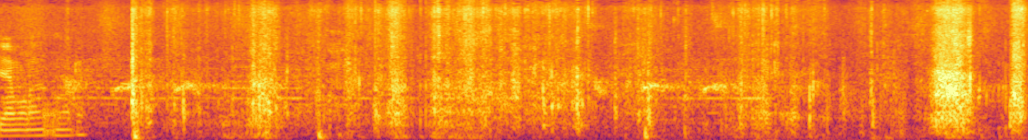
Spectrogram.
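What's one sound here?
A knife cuts and scrapes through tough rubber.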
